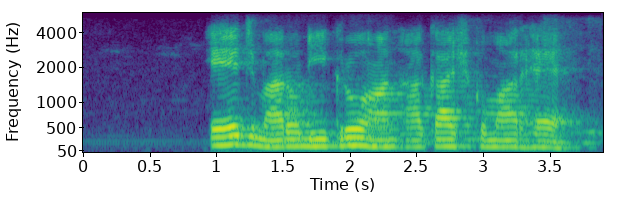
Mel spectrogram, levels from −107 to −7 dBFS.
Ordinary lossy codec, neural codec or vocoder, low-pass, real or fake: Opus, 24 kbps; none; 5.4 kHz; real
